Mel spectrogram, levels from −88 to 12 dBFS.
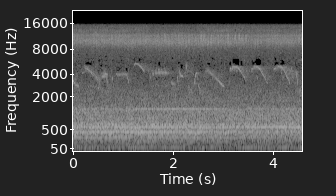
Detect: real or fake real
